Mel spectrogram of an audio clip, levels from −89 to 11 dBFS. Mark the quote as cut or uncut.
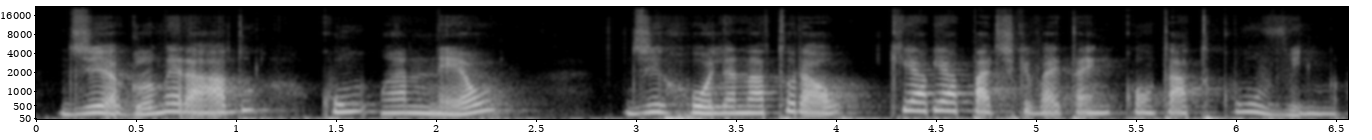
cut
